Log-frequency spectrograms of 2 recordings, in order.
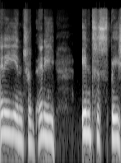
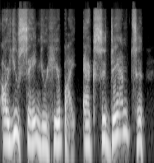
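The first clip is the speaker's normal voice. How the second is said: exaggerated, over-the-top fake American accent; 4 dB louder than usual. Retelling what he said, in an over-the-top American accent. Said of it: "like when a British person does an American accent and it's way too over the top".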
